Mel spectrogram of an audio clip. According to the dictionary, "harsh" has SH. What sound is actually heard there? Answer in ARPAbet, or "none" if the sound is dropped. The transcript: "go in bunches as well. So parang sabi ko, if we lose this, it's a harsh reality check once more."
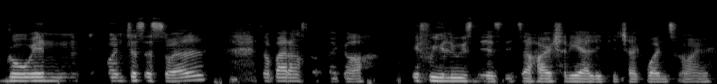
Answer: SH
